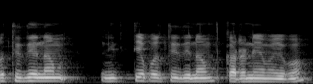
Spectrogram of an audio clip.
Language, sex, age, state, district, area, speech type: Sanskrit, male, 30-45, West Bengal, Purba Medinipur, rural, spontaneous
